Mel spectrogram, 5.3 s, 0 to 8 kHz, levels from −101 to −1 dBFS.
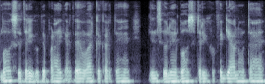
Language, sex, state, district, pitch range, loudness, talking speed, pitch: Hindi, male, Odisha, Malkangiri, 100-110 Hz, -18 LUFS, 205 wpm, 105 Hz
